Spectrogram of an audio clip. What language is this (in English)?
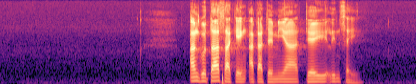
Javanese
